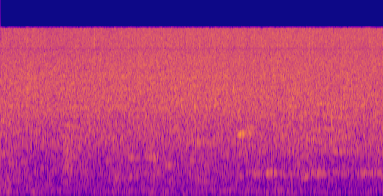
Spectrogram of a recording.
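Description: Heavy rain pouring down steadily, an even hiss of a downpour with no breaks.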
